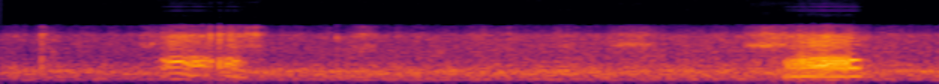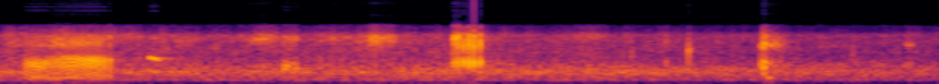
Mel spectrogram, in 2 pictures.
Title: Hiccups in the morning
